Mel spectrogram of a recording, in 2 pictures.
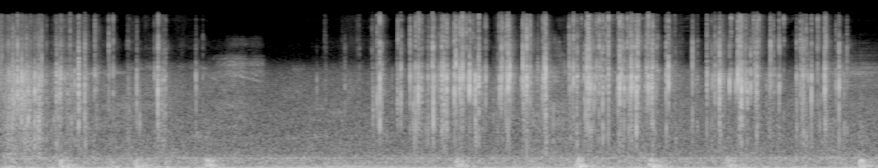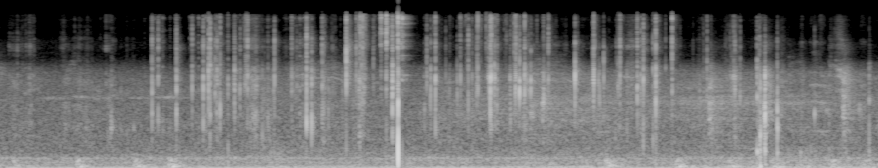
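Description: Shiny plastic hard-candy wrappers crinkling as hands rummage through a pile of them, then a single wrapper crinkled and torn open, with one sharp snap about three-quarters of the way in. A steady low hum runs underneath.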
